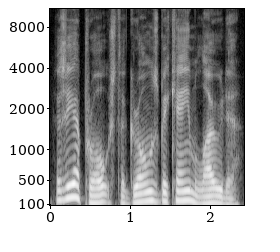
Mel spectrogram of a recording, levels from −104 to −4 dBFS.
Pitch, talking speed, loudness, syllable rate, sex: 135 Hz, 175 wpm, -15 LUFS, 5.3 syllables/s, male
